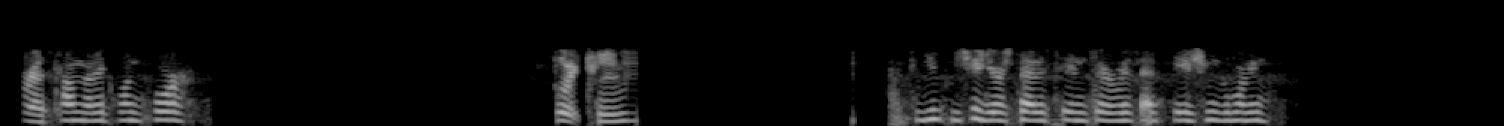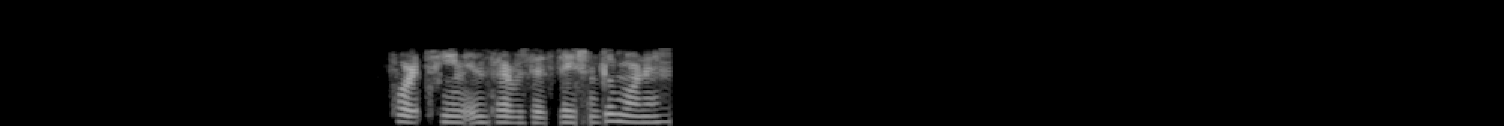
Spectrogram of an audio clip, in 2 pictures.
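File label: EMS DISP, radio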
